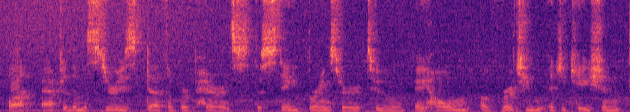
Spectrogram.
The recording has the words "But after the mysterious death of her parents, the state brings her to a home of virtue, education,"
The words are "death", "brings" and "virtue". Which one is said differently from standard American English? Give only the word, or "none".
none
